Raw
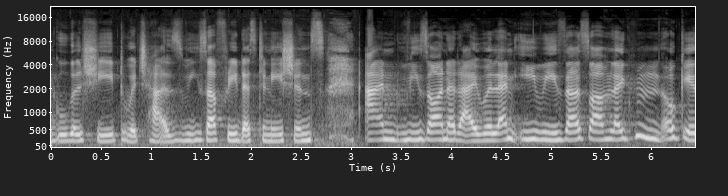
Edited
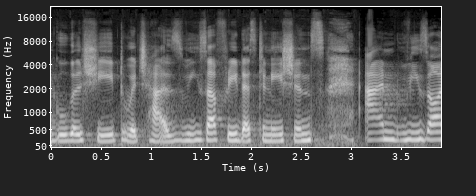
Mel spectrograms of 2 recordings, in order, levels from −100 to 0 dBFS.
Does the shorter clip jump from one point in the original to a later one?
no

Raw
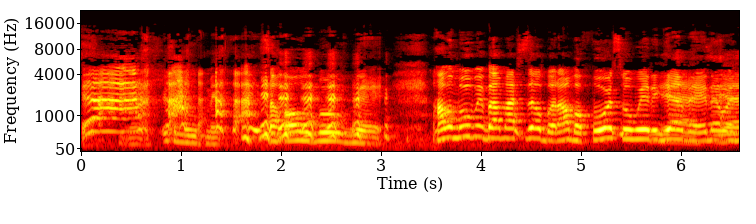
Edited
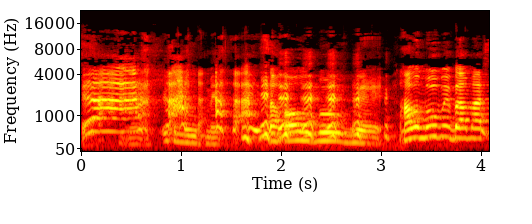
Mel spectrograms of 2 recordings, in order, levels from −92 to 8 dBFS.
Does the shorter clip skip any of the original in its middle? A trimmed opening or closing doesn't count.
yes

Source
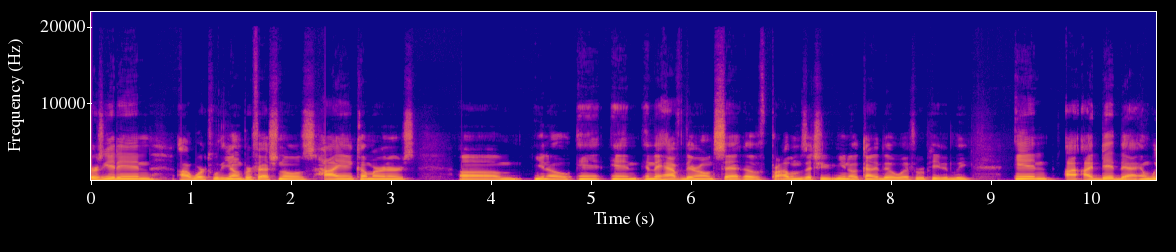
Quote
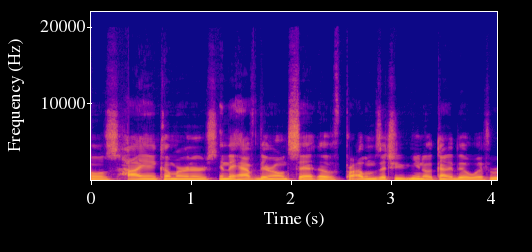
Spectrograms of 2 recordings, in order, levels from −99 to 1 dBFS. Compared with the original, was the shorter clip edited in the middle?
yes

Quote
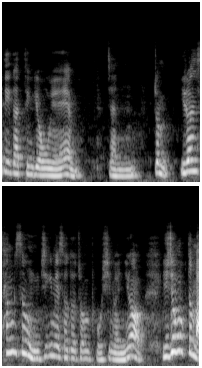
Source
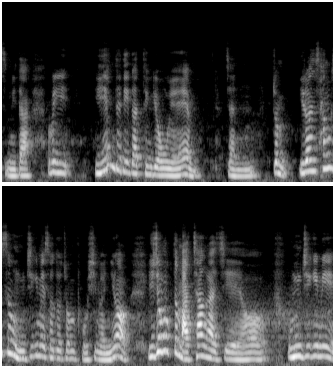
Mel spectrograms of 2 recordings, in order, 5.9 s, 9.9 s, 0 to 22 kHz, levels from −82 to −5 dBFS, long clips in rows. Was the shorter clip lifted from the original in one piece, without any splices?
yes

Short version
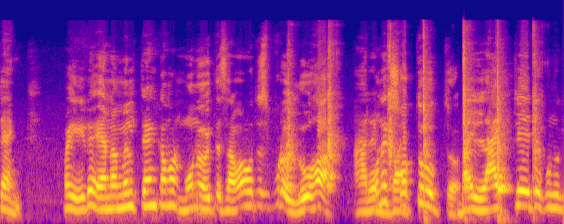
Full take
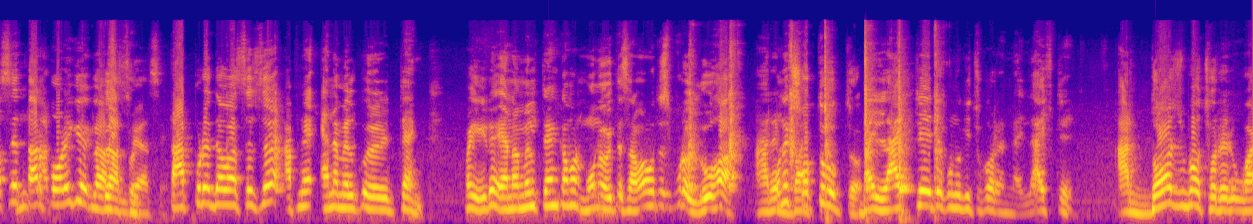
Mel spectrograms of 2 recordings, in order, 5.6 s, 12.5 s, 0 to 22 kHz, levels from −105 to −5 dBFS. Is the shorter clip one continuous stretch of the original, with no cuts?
yes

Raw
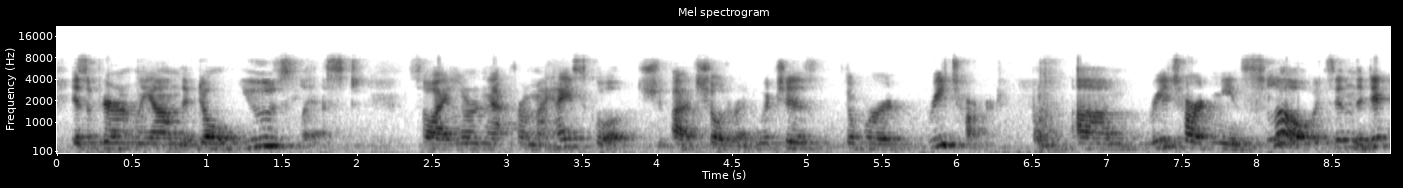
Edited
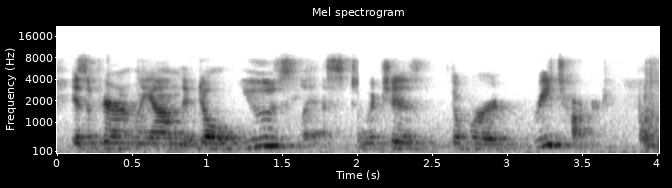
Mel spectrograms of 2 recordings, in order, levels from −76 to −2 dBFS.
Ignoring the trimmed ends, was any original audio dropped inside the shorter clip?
yes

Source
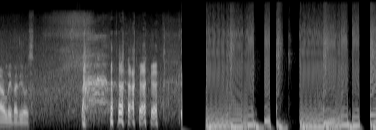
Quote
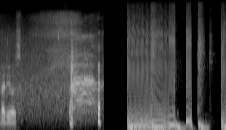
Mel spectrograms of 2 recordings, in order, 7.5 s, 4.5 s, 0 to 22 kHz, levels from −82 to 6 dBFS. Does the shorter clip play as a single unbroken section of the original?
no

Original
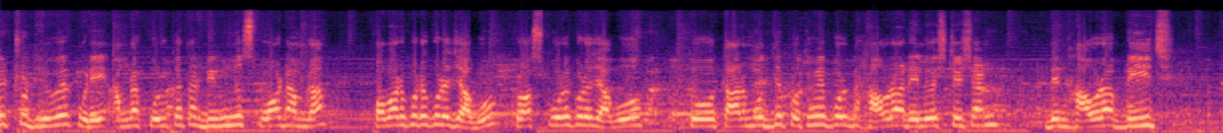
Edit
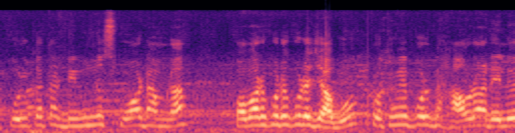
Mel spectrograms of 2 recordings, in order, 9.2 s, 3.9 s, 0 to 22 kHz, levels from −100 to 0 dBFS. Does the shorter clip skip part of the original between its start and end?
yes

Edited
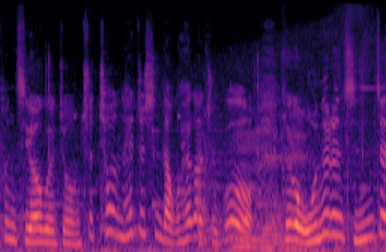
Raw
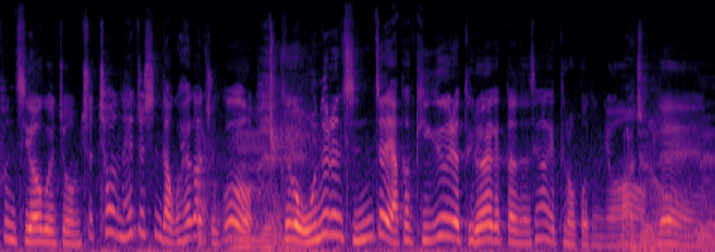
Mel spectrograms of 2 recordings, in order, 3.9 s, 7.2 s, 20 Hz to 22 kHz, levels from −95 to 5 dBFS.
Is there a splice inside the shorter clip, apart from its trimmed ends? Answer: no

